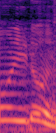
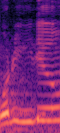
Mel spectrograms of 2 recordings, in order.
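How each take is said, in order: First: Even higher panicked repeat; mom freaking out again. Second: High, panicky mom voice; mom freaking out. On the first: Mom repeating her panic at dad, higher still. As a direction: push the panic up a notch. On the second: Mom panicking at dad's reckless driving, high and shrill. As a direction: squeal it like a scared passenger. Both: Retold or imitated. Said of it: "My mom's freaking out".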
